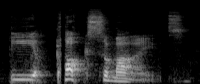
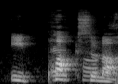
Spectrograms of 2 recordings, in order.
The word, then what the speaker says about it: Epox: cast our first spell the spell is pronounced epox say it with me epox very good very good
